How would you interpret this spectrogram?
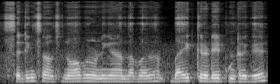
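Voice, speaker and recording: A man speaks at an ordinary middle pitch, guiding listeners step by step like an online tutorial host. His phrasing is informal and colloquial as he explains each action aloud. The amateur recording carries faint background noise. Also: little pitch movement, very fast, darkish tone.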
